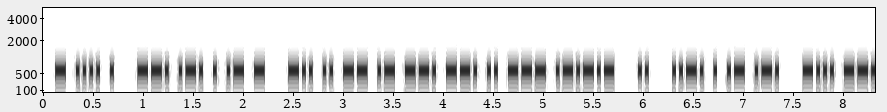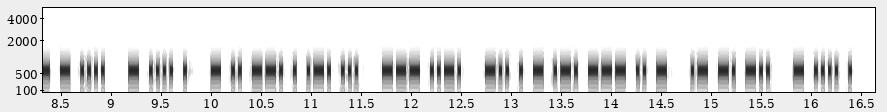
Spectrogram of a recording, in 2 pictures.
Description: Morse code, heard as a keyed tone, about 34 wpm, 600 Hz. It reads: THE GREAT DIMAGGIO. I FEAR BOTH THE TIGERS OF DETROIT AND THE
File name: the old man and the sea / the old man and the sea 1 35wpm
